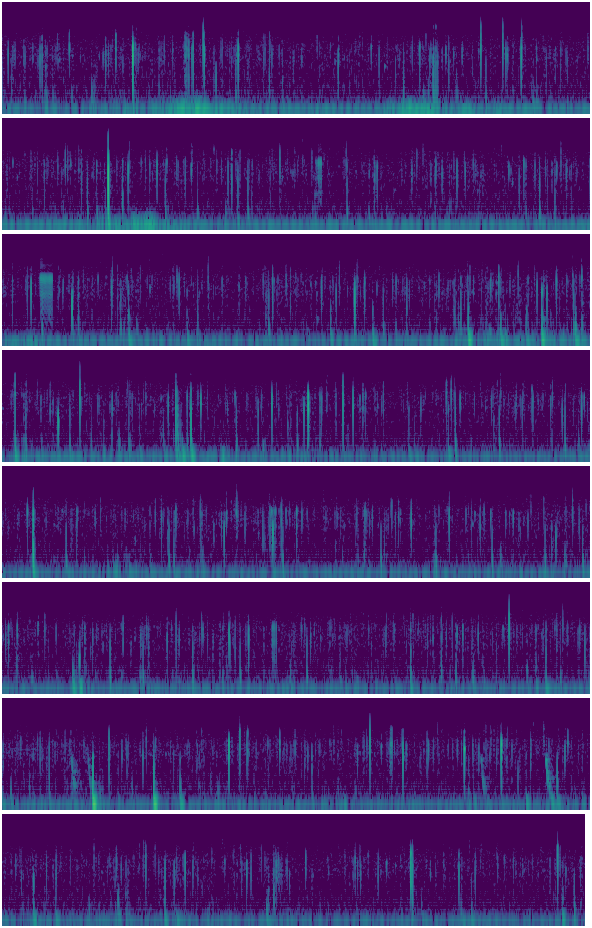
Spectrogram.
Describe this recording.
Hydrophone recording in ditch of frozen water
